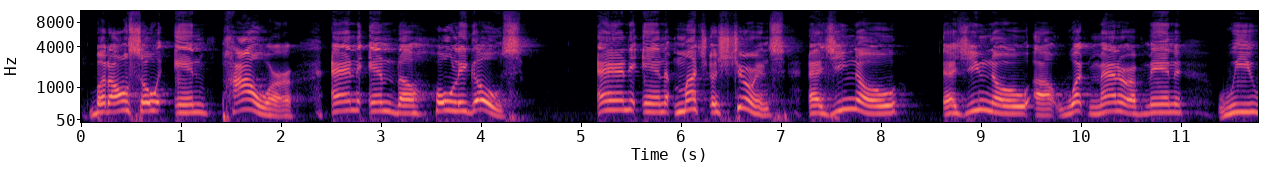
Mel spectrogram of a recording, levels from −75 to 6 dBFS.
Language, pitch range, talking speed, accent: English, 150-225 Hz, 125 wpm, American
